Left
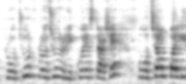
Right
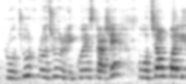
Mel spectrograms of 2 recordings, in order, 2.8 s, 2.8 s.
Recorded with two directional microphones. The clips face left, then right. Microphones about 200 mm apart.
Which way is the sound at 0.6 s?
20° left (ahead or behind).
